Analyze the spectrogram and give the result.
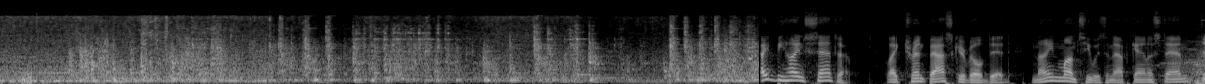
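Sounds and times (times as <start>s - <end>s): bucket rattling and clanking: 0.6s - 7.6s.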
